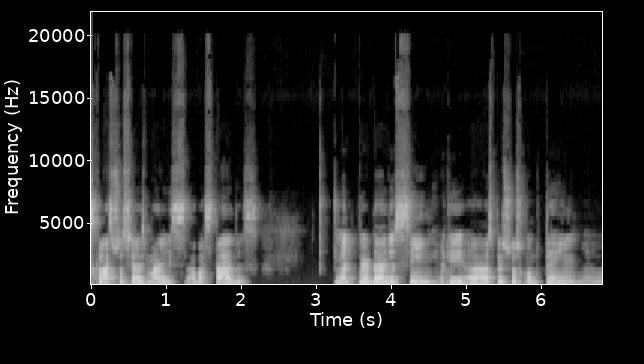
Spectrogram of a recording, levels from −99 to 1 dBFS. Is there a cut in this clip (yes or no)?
yes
